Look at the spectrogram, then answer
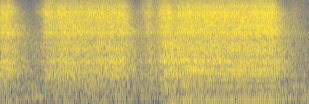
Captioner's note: machine rattling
